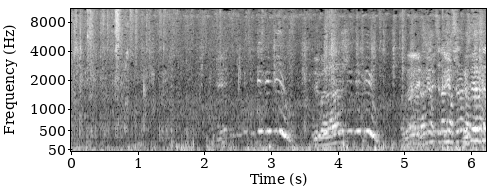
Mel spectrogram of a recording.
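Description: Indistinct people's voices talking off-mic, starting about two seconds in and growing busier near the end, over a low wind rumble and a few light taps.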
